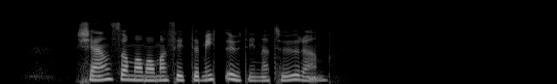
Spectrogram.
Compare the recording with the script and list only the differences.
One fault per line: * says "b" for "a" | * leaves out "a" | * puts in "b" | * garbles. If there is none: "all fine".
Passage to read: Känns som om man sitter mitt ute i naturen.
* puts in "om"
